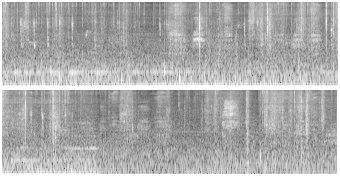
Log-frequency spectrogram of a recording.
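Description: Small fire of dry sticks and leaf litter burning, with faint, irregular crackles and pops.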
